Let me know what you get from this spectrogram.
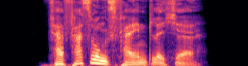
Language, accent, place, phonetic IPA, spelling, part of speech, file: German, Germany, Berlin, [fɛɐ̯ˈfasʊŋsˌfaɪ̯ntlɪçə], verfassungsfeindliche, adjective, De-verfassungsfeindliche.ogg
- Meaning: inflection of verfassungsfeindlich: 1. strong/mixed nominative/accusative feminine singular 2. strong nominative/accusative plural 3. weak nominative all-gender singular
